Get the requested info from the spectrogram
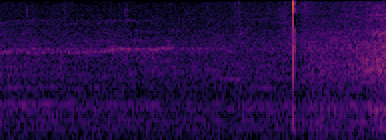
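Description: Steady ballpark crowd noise, then a single sharp pop near the end as the pitch smacks into the catcher's mitt on a swinging strike three.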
